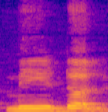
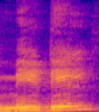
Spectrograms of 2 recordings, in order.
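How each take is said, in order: First: "मेडल" ending in a short uh, "may-dull"; schwa second vowel. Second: "मेडल" with long E in both syllables, "may-dale"; wrong uniform vowel. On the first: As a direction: give "मेडल" an अ sound after ड. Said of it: "ड में अ लग गया". ("मेडल" में ड के साथ छोटा अ) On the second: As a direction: give "मेडल" a second ए sound, like मेडेल. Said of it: "ये सभी जगह ए उच्चारण करेंगे". ("मेडल" को मेडेल जैसा, हर जगह ए बोलते हुए) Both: Shown as a demonstration.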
